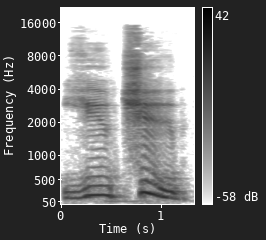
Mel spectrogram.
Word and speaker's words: YouTube: Now, the way I would say it is tune, ooh, tune, or studio, studio, and YouTube, is a ch sound, YouTube.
